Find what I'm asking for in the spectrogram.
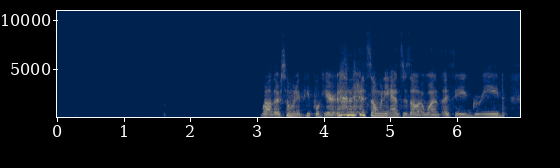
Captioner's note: laughs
